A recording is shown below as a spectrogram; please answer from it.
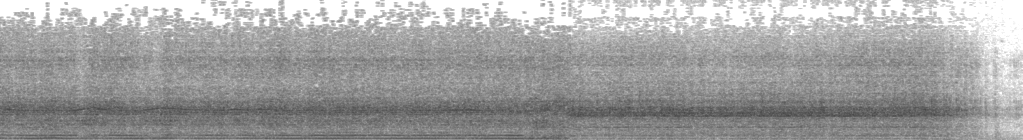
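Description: Countertop blender running steadily, blending a smoothie of frozen berries and ice in almond milk. Its sound changes about halfway through, and it stops near the end.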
